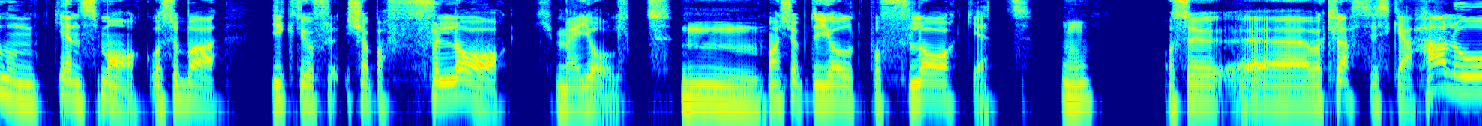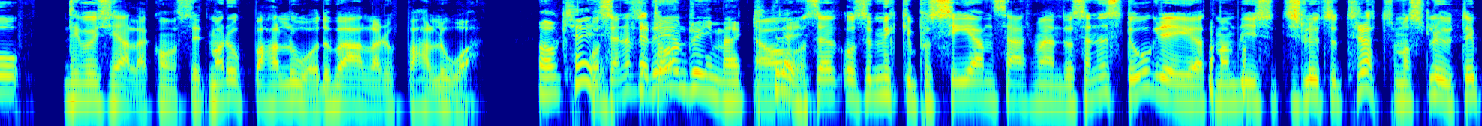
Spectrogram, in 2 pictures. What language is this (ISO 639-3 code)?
swe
